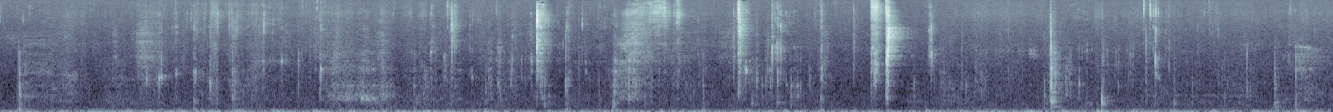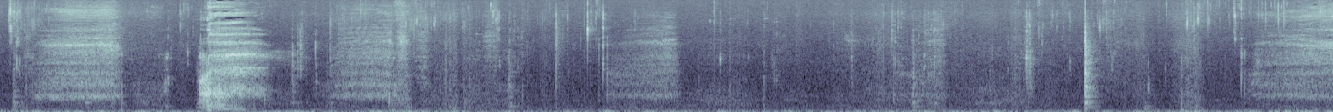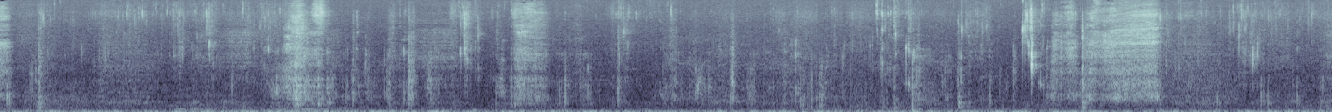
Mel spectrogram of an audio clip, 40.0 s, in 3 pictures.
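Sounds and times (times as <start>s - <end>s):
person chewing and lip smacking: 1.3s - 9.4s, 10.7s - 11.8s, 17.3s - 19.5s, 25.2s - 25.9s, 28.3s - 37.7s, 38.8s - 39.9s
wet mouth clicks: 1.4s - 3.3s, 8.6s - 9.4s.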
